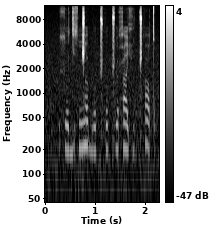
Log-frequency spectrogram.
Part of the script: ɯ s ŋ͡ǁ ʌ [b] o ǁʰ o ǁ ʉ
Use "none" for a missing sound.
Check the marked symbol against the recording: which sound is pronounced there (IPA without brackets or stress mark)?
b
